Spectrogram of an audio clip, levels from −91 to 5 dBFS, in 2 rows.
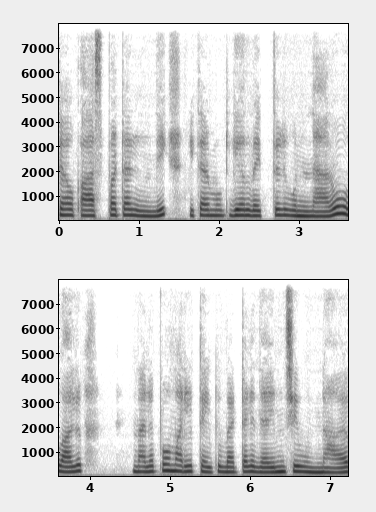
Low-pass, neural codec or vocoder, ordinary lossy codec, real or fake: none; codec, 16 kHz, 0.5 kbps, FunCodec, trained on LibriTTS, 25 frames a second; none; fake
